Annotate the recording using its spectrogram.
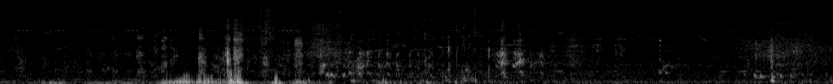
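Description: Beagle puppy sniffing and snuffling in short irregular bursts as it noses at the grass, with a louder low rumble about two seconds in.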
